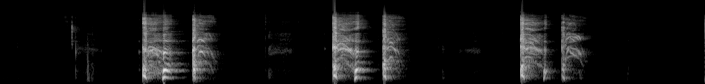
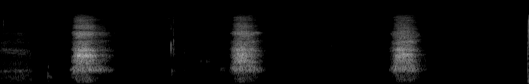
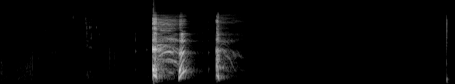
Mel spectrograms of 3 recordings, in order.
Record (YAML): three_cough_length: 7.1 s
three_cough_amplitude: 29204
three_cough_signal_mean_std_ratio: 0.29
exhalation_length: 5.3 s
exhalation_amplitude: 8916
exhalation_signal_mean_std_ratio: 0.3
cough_length: 4.6 s
cough_amplitude: 29204
cough_signal_mean_std_ratio: 0.19
survey_phase: beta (2021-08-13 to 2022-03-07)
age: 65+
gender: Female
wearing_mask: 'No'
symptom_cough_any: true
smoker_status: Never smoked
respiratory_condition_asthma: false
respiratory_condition_other: false
recruitment_source: REACT
submission_delay: 1 day
covid_test_result: Negative
covid_test_method: RT-qPCR
influenza_a_test_result: Negative
influenza_b_test_result: Negative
